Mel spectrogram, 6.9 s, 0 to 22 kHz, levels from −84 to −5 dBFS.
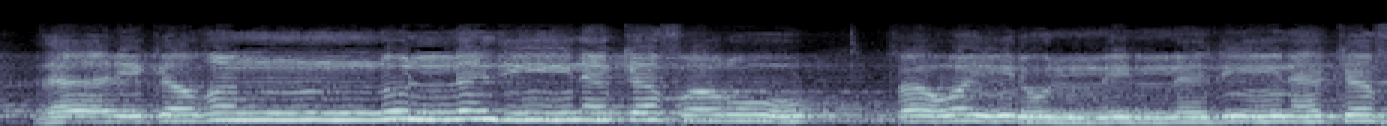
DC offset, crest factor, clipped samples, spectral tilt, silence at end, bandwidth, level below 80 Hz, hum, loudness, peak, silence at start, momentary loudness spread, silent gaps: under 0.1%; 12 dB; under 0.1%; -6 dB/octave; 0 s; 9.8 kHz; -62 dBFS; none; -22 LUFS; -10 dBFS; 0 s; 5 LU; none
